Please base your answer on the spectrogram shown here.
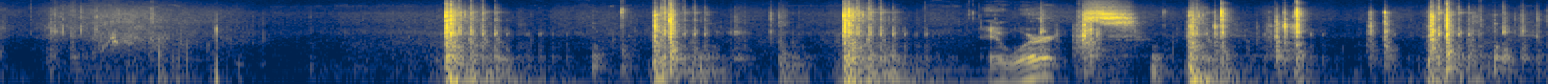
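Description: Repaired car door lock worked open and shut, several sharp latching clunks and slams spaced out among rustling handling noises, with a person speaking briefly.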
